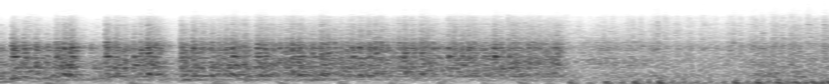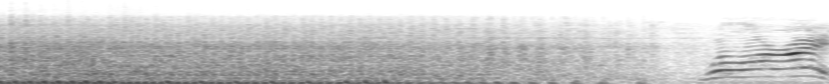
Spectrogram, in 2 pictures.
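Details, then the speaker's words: Free abandoned lawn mower given starting fluid down the intake and the solenoid jumped because of a key problem: cranks, catches and runs unevenly for a few seconds, then fades out. It runs only on starting fluid. "now we know it's going to run I just need to figure out the issue with my um key"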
